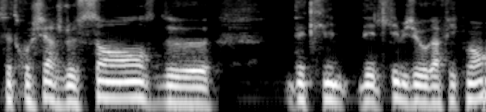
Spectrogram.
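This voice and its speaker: With fairly even intonation, the man talks at a medium pitch. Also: quiet background. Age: 20s. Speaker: podcast host. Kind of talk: casual interview chat. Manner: halting, many repeated words.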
